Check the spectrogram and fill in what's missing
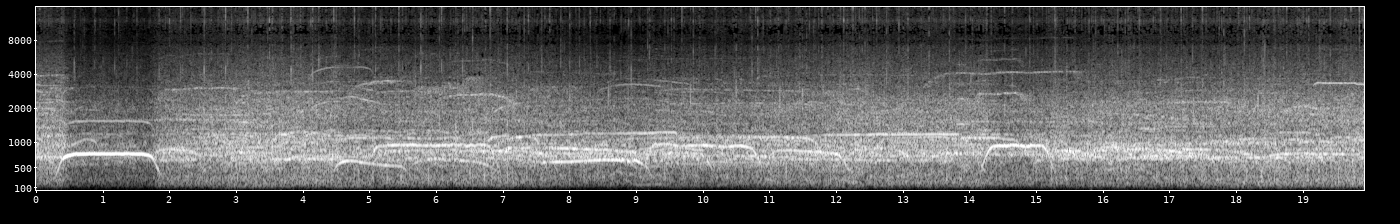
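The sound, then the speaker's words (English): A large crowd applauds loudly and continuously, with scattered cheers and whistles rising above the steady roar of clapping throughout, as Ewan McGregor and Hayden Christensen walk out onto the stage, joined by the rest of the Obi-Wan Kenobi cast. “As they finished, Ewan McGregor and Hayden Christensen, Obi-Wan and Anakin Skywalker, walked out onto the stage to a thunderstorm of applause.”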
